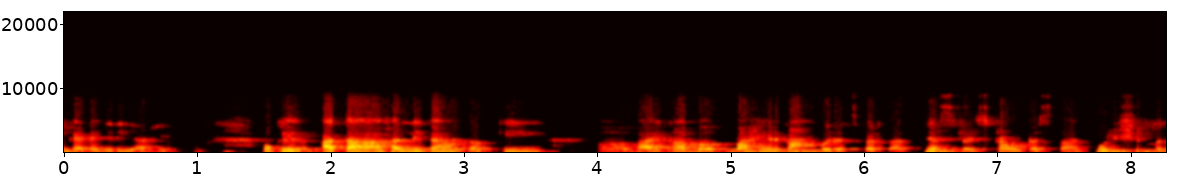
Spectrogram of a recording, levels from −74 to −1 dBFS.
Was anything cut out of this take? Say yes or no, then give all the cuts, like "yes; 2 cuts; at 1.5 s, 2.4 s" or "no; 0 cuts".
no; 0 cuts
